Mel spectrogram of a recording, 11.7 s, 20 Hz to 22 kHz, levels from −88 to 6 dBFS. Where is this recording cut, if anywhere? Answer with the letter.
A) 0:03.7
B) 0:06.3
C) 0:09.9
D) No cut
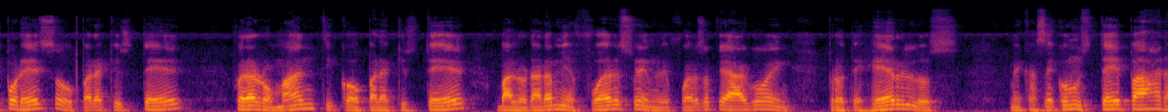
B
